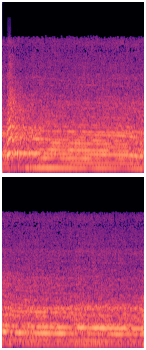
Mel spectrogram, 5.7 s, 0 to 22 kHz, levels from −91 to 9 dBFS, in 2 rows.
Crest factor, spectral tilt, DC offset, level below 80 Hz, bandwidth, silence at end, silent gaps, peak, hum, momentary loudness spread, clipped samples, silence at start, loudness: 12 dB; -6 dB/octave; under 0.1%; -30 dBFS; 11 kHz; 0 s; none; 0 dBFS; none; 2 LU; under 0.1%; 0 s; -13 LUFS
